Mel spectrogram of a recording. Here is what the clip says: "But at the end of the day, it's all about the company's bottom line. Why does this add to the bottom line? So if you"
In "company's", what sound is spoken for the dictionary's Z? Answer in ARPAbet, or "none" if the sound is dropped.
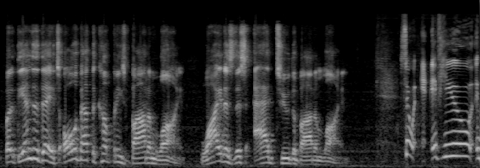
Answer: Z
